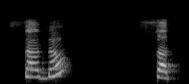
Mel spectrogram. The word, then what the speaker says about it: सदसत्: धर्मी धर्मगुप्त धर्मकृत धर्मी सद सत सद सत स के ऊपर आघात है सदसत सदसत क्षर सदसत क्षर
